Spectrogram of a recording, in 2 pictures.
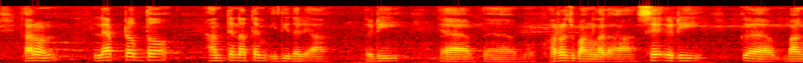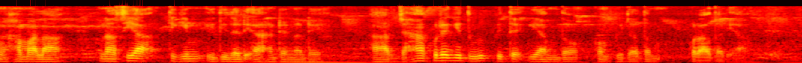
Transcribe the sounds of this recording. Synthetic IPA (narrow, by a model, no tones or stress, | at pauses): kaɾɔn | lɛp̚ʈɔp̚d̪ɔ | hãnt̪ɛnat̪ɛmid̪id̪aɽɛ̰ʔa | əɖi | kʰɔɾɔd͡ʒbaŋlaɡaʔasɛəɖi | baŋhamala | nasijaʔt̪iɡimid̪id̪aɖɛʔaɦãnʈɛnaɖɛaɾd͡ʒaɦãkuɾɛɡid̪uɽuk̚pit̪ɛʔ̪̚ˀɡɛjamd̪ɔkɔmpjuʈaɾd̪ɔm | kɔɾa̰wd̪aɽɛ̰ʔa̰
